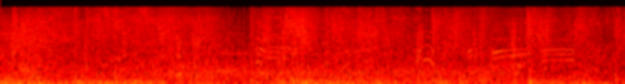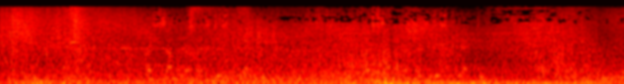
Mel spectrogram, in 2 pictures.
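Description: Magical spells whoosh, zap and crackle in a busy battle.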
